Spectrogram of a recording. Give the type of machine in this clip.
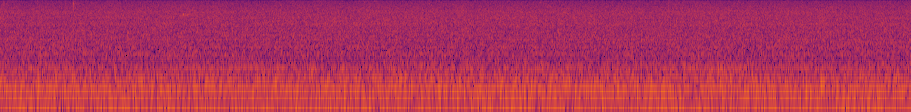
pump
